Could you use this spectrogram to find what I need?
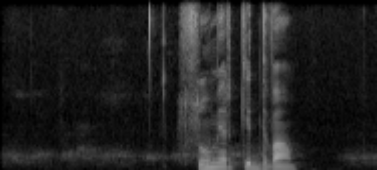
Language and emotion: Russian, neutral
